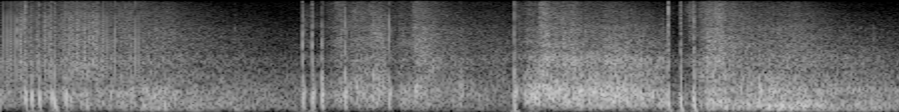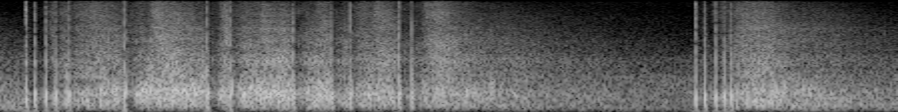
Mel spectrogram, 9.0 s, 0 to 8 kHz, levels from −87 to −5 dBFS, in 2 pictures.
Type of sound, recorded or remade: recorded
